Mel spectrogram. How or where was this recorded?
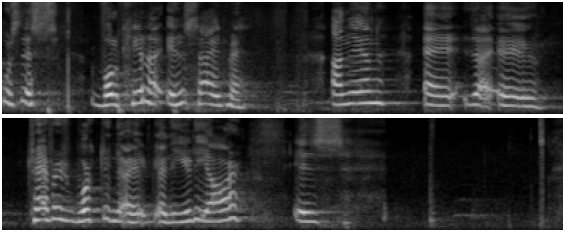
large echoing room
